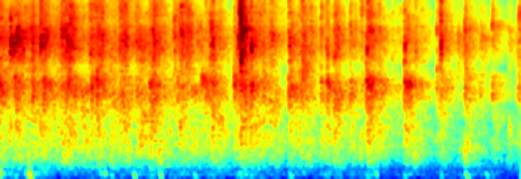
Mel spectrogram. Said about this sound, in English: So thank you everybody who shared this morning. Can we just give glory to the Lord once more with a hand clap of praise to him?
